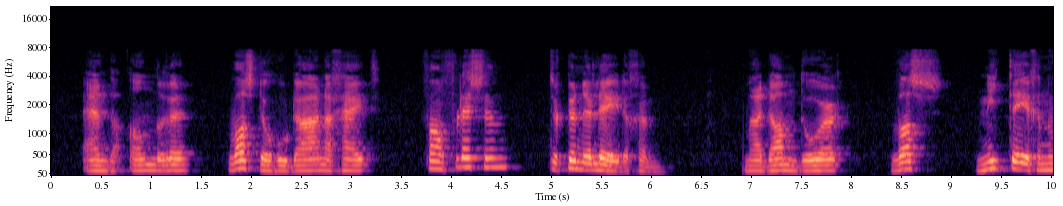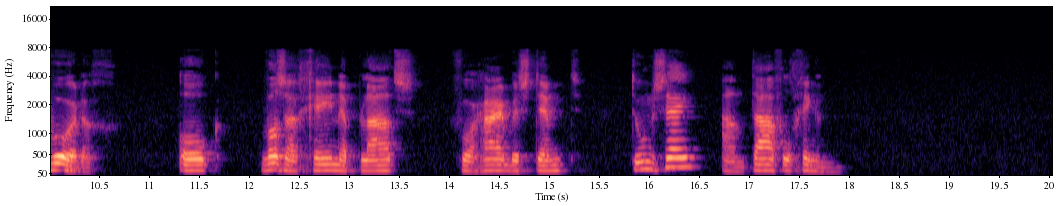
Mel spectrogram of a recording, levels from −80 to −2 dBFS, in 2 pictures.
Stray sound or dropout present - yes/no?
no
